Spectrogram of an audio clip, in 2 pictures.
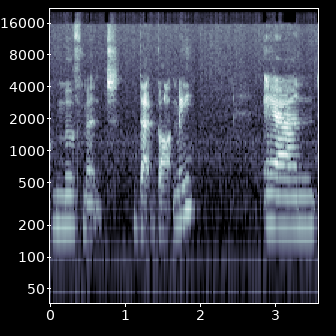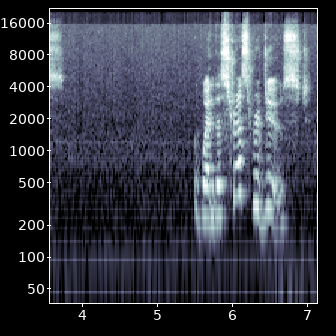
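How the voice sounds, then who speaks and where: A woman's voice: mid-range voice, low-quality recording. A woman in her thirties chatting casually on a livestream from her home drawing desk, rambling and self-deprecating. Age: 30s. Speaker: comic artist streamer.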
